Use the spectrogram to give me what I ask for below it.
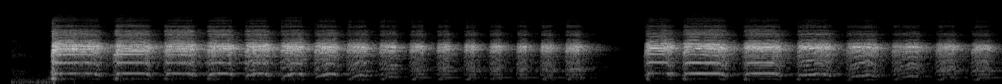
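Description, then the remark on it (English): A duck call blown as a hail call in a long, loud series of quacks that start spaced and speed up as they fade, then a brief pause before a second strong run of quacks. “But so a hail call would start out and sound something like this.”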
